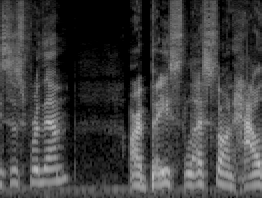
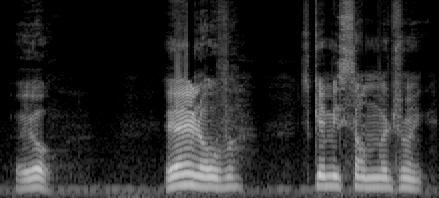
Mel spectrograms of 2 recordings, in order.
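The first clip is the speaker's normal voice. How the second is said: bad, deep, low put-on voice; 4 semitones lower, 4 dB louder than usual. Answering a viewer's request for a Stallone impression: bad Stallone impression. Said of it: "I don't do a good Stallone".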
